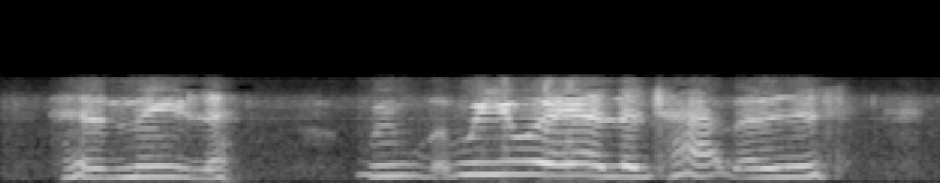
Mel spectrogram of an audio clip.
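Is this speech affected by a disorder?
Yes: cerebral palsy; severe cerebral palsy from birth, cannot use hands, needs help with feeding, toileting and showering; cannot talk well since childhood.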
